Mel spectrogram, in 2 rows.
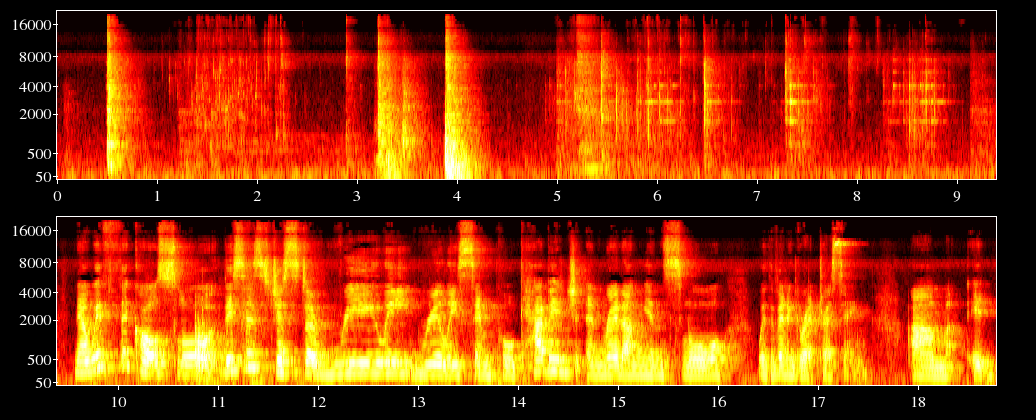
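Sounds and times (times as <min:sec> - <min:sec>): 
ice water running into a bowl: 0:01.1 - 0:02.5, 0:05.0 - 0:08.6
speech: 0:09.6 - 0:18.7.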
